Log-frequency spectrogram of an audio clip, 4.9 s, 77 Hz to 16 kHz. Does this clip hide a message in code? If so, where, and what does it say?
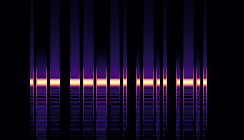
Yes: Morse code from 0.6 to 4.1 s, heard as a keyed tone, about 20 wpm, 700 Hz. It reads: W9LL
